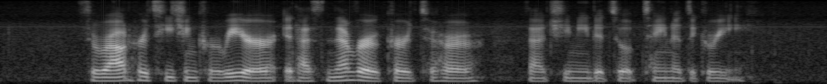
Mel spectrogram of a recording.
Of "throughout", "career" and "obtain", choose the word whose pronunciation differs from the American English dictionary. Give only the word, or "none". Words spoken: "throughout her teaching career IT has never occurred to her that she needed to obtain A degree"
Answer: none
